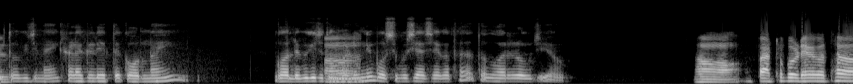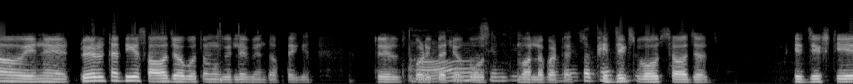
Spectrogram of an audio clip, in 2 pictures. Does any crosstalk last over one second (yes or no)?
yes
